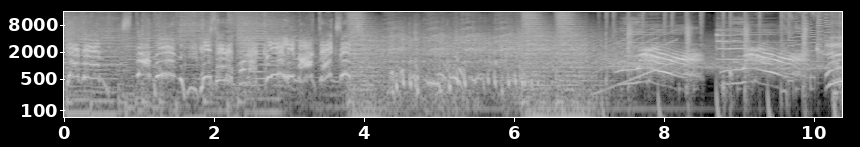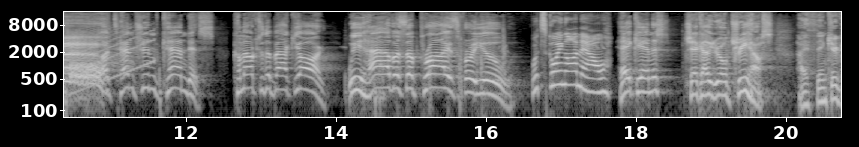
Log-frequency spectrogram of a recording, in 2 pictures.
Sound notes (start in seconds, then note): 5.2 pigeons cooing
